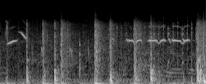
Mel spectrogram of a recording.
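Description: Irregular knocks of billhooks hacking at tree trunks, several to a second, with small birds chirping, including a quick run of repeated chirps past the middle.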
